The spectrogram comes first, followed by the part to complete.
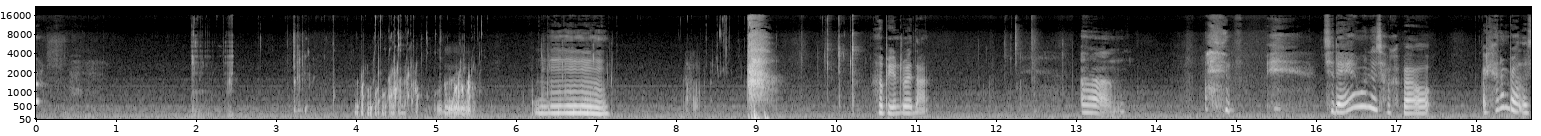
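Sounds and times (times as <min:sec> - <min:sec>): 
person sipping water: 0:01.9 - 0:02.6, 0:03.2 - 0:05.6, 0:08.0 - 0:08.8
swallowing: 0:01.9 - 0:07.3, 0:08.0 - 0:09.3
speech: 0:06.3 - 0:06.9, 0:10.6 - 0:11.3, 0:13.3 - 0:13.7, 0:16.2 - 0:17.4, 0:18.2 - 0:18.6.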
